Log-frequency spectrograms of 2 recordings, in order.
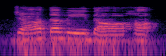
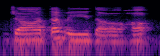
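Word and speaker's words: जातवेदाः: Jatavedas is the main word. But when we pronounce it, the word will be Jatavedaha.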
